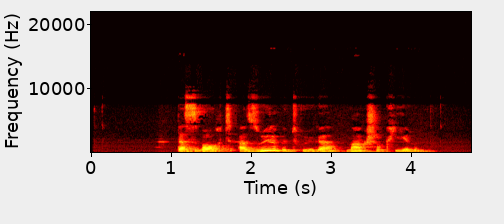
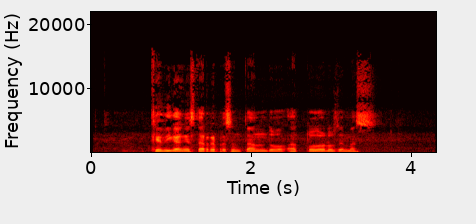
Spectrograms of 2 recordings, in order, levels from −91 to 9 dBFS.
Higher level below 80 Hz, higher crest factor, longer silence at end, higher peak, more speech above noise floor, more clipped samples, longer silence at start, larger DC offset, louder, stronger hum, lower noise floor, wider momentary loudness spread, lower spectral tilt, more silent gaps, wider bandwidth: second, -68 dBFS vs -62 dBFS; second, 18 dB vs 24 dB; second, 0.55 s vs 0.75 s; first, -2 dBFS vs -14 dBFS; first, 49 dB vs 31 dB; neither; first, 0.85 s vs 0.4 s; neither; first, -19 LUFS vs -37 LUFS; neither; about the same, -67 dBFS vs -68 dBFS; first, 13 LU vs 9 LU; first, -5.5 dB/octave vs -3.5 dB/octave; neither; second, 9.4 kHz vs 16 kHz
